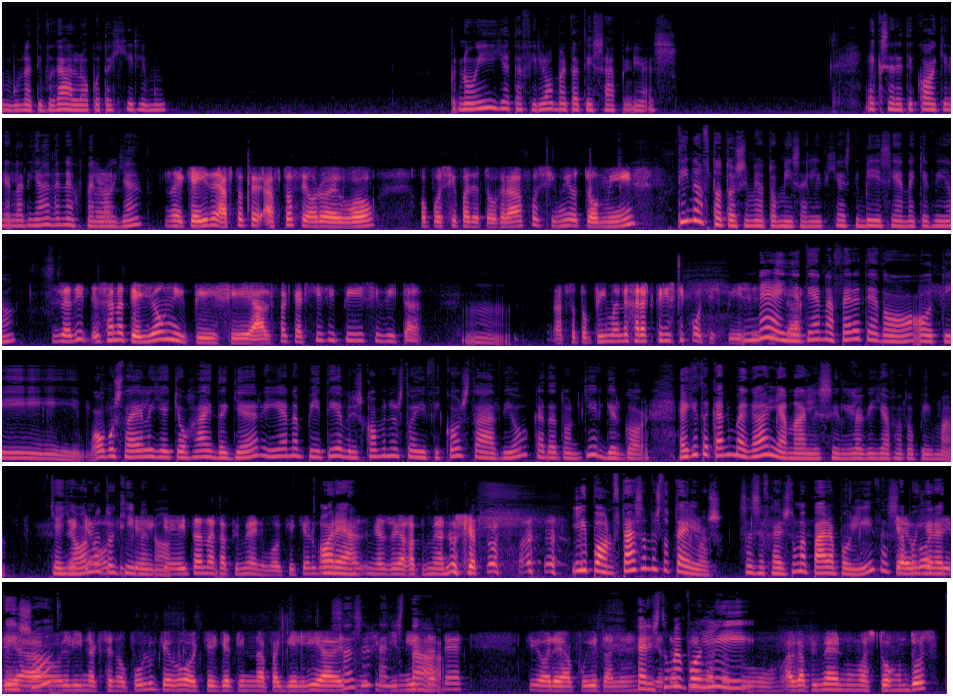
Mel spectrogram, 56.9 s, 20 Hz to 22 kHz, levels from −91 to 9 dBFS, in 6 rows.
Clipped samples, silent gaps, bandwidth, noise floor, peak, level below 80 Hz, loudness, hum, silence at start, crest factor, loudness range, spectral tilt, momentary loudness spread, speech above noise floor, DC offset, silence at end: under 0.1%; none; 16.5 kHz; -69 dBFS; -8 dBFS; -64 dBFS; -30 LUFS; none; 0 s; 24 dB; 10 LU; -5.5 dB/octave; 13 LU; 39 dB; under 0.1%; 0.15 s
